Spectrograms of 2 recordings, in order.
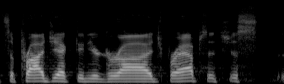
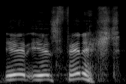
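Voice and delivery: higher and louder, beaming with joy; triumphant; 7 semitones higher, 5 dB louder than usual. Retold or imitated. President announcing the vaccine, triumphant and beaming. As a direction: announce victory with a big smile. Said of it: "with that big smile, he says".

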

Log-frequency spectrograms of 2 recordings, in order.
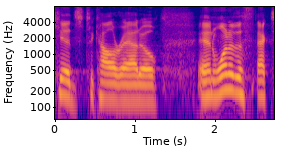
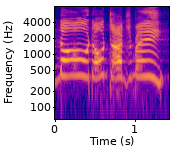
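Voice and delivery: put-on high, slow frightened child; panicked shout; 4 dB louder, slower than usual. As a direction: push them away in panic. Panicked boy, voiced.

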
